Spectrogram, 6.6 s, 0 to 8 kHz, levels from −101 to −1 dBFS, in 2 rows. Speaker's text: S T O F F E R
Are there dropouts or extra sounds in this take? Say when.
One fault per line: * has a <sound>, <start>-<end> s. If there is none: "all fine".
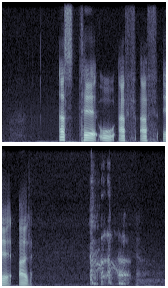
* has a cough, 5.0-5.9 s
